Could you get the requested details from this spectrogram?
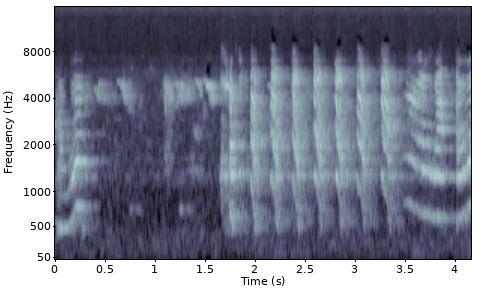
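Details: Pet parrot chattering: a few nasal rising notes, then a steady train of about ten clipped, grating syllables at an even pace, ending on a longer descending whine.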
